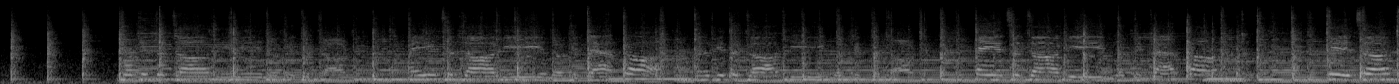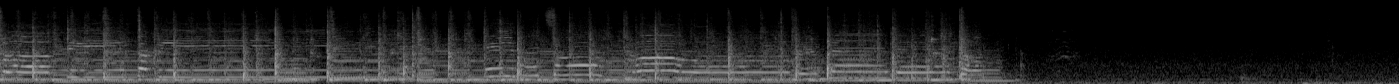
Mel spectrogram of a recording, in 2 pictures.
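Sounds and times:
dog singing: 1.2s - 12.6s, 13.2s - 18.1s, 18.7s - 24.1s.

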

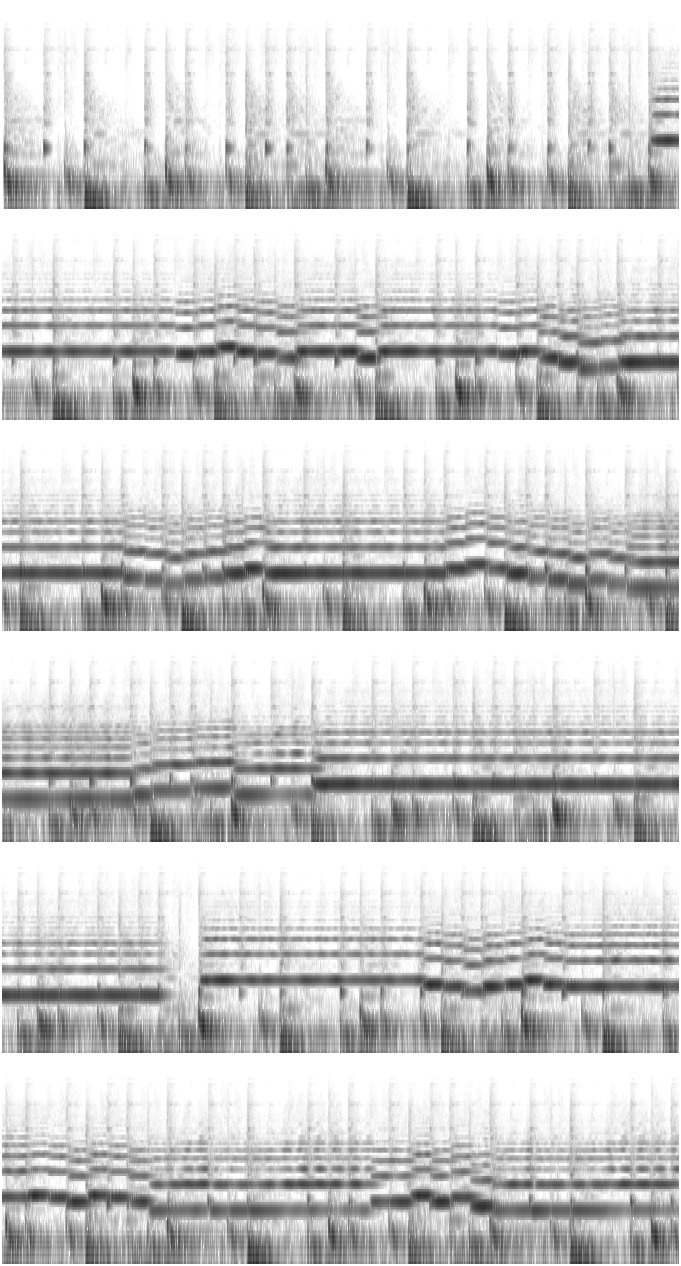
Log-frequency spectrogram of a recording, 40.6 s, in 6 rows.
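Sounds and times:
pandeiro song: 0.9s - 40.6s.

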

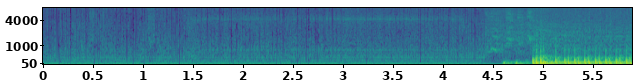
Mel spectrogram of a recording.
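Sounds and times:
warmed up engine starting: 4.4s - 5.4s.

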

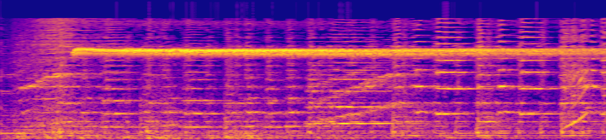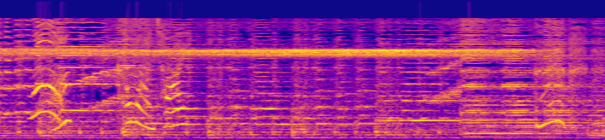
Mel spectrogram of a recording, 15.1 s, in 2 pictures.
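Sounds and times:
whistle: 0.2s - 15.0s.

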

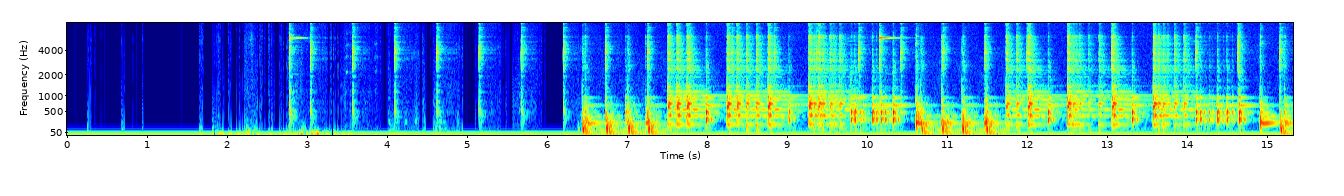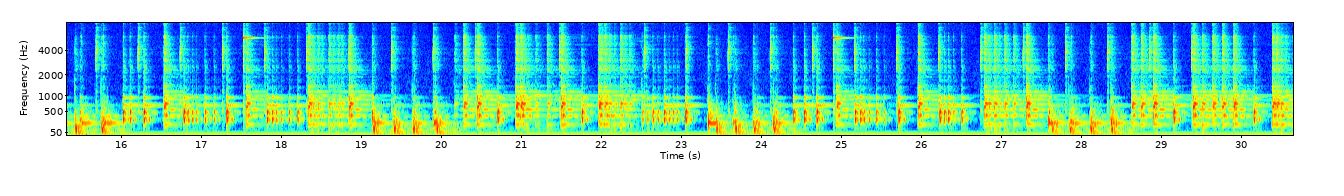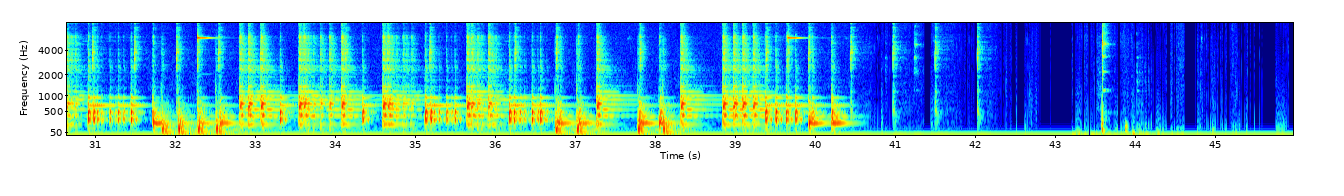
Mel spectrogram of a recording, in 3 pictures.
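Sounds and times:
drum cadence: 2.8s - 42.3s.

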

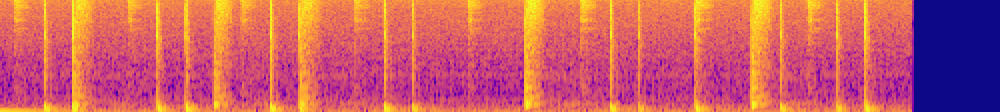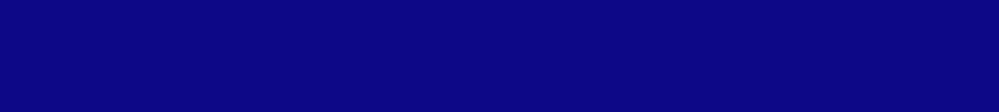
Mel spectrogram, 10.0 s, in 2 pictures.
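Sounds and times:
drum: 0.0s - 4.6s.

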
